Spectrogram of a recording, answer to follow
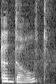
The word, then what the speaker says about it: adult: Adult або adult, тут також подвійний наголос, та це дорослий.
